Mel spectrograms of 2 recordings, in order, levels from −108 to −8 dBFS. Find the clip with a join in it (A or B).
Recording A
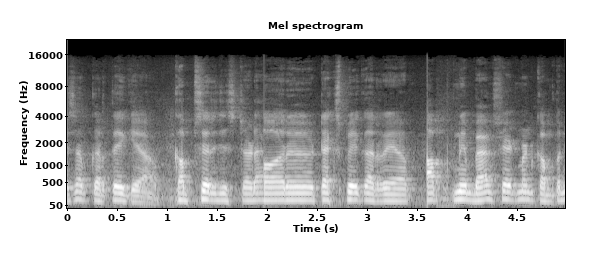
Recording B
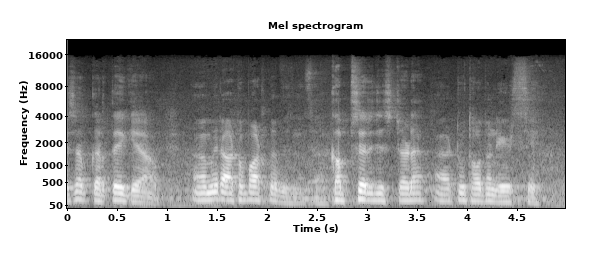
A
